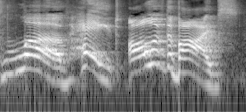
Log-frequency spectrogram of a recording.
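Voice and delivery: normal talking voice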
